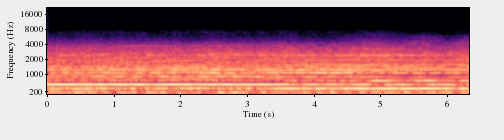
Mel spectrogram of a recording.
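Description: Live free-improvised jazz ensemble: horns and other instruments sustain long held notes that layer into a dense, steady drone. A new higher note enters about five seconds in.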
